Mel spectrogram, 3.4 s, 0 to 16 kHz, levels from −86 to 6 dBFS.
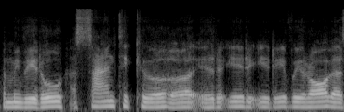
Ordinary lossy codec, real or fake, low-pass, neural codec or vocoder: Opus, 16 kbps; fake; 10.8 kHz; codec, 16 kHz in and 24 kHz out, 0.6 kbps, FocalCodec, streaming, 2048 codes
